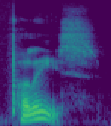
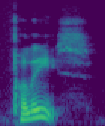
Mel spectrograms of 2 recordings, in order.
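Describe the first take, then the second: First: The stress is on the second syllable. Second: The stress is on the second syllable.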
